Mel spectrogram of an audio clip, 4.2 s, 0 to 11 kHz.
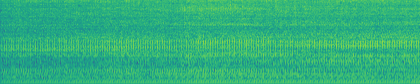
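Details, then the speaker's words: Blackridge 800 W inverter generator, about 2014, after sitting unused, fuel problem earlier: steady, even note with constant low hum and no surging or hunting; normal steady idle. "it's obviously non-running perfect at the Barbican"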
